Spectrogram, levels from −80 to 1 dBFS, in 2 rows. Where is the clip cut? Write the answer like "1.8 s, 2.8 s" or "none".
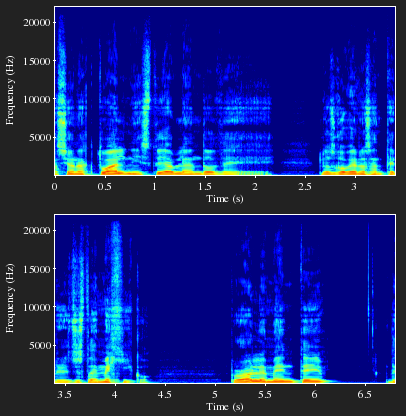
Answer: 3.7 s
